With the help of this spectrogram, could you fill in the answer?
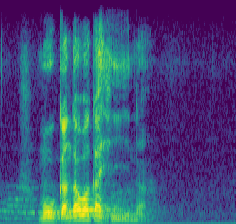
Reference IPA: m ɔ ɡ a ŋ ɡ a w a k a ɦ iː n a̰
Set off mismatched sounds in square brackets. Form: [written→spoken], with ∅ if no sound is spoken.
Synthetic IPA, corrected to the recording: m [ɔ→u] ɡ a ŋ ɡ a w a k a ɦ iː n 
